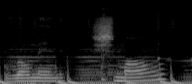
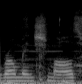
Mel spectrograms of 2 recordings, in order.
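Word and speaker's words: Roman Szmal: Next up we have Roman Schmal. I believe that's how you say it. I was saying Roman Schmals for the longest time.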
